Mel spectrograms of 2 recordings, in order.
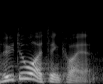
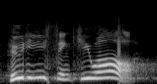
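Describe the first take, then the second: First: It sounds like a sincere, reflective self-question. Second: It sounds like a scornful, accusing challenge.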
